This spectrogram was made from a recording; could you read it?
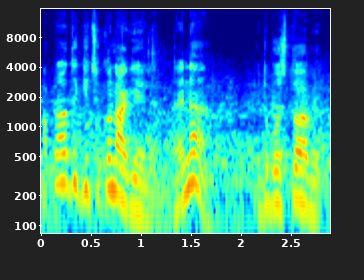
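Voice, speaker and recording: A man playing a brisk clinic attendant in a radio drama. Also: sits high, very animated. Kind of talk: Bengali radio drama acting. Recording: busy waiting-room chatter behind.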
